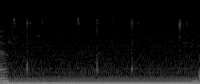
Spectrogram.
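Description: Computer keyboard being typed: a handful of separate, faint key clicks as a line of code is finished and Enter is pressed, over a steady low hum.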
